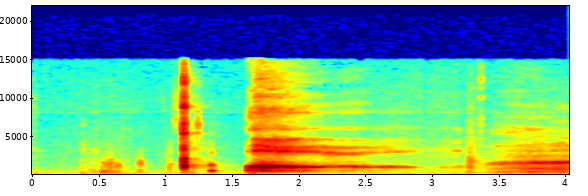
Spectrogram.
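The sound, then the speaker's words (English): A few soft clicks, then a sudden airy slurp of someone sipping coffee in a 'simultaneous sip', with a faint whistling tone that fades over about a second, followed by a quieter second breathy sip. “It's called the simultaneous sip, and you'll hear it around the world.”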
